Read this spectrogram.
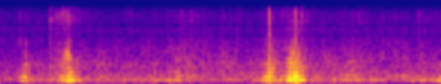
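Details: Honey bees buzzing in the hive, a constant low harmonic hum punctuated by two louder bursts, one early and a double surge later, probably bees passing close.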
